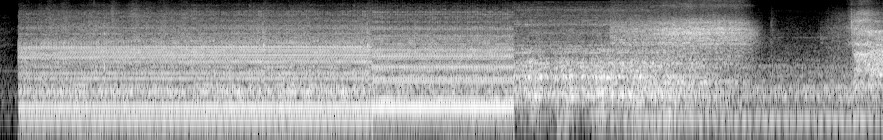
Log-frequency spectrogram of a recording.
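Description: A blender whirs steadily while blending a coffee drink, a loud, constant motor hum that shifts pitch partway through as the mix thickens, then stops near the end.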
